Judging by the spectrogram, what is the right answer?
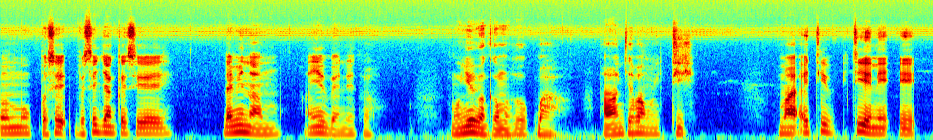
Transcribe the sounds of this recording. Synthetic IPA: e˨˦mu˦k͡pe˨se˦ve˨se˦d͡ʒã˦ŋke˨se˦ɾe˦ | da˦mi˦na˨mu˦a̰˦ɲe˦˨vɛ˨n˨de˨˦tɔ˨ | mu˨˦e˦vɛ˨ke˨mu˨˦s̬o˦k͡pa˨na˨ma˨˦d͡ʒa˦fa˦mu˨˦i˦ti˦˨ | ma˨ʔe˦i˦ti˦e˨ne˨e˨

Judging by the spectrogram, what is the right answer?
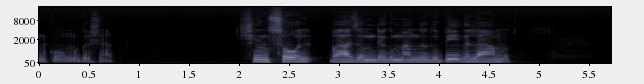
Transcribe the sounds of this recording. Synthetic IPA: nko̰˦mə̰˨ɡə˨ʃa̰˨k̚ | ʃi˦nso˦lba˨zə˨mdə˨ɡə˨ma˨ŋɡə˨ɡə˨bi˦ɡə˨la˦mu˦k

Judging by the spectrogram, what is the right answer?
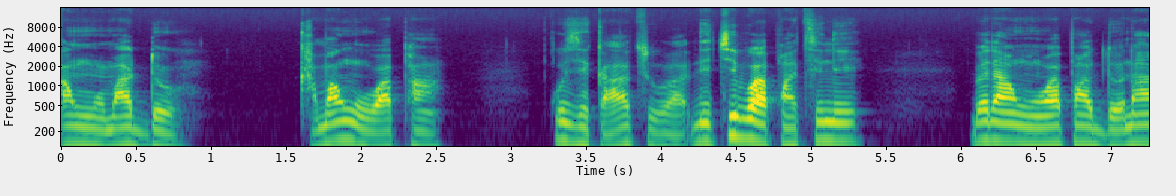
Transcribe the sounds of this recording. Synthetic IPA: a˨ŋʷu˨mã˧do˨ | kʰa˨mã˦ŋʷũ˨wa˧pʰã˧ | ku˦ze˧ka˨a˦tu˧wa˧li˧t͡ʃi˦bu˦a˧pã˧ti˦ni˧ | be˦da˧˨ŋʷũ˨wa˧pã˧do˨nã˧

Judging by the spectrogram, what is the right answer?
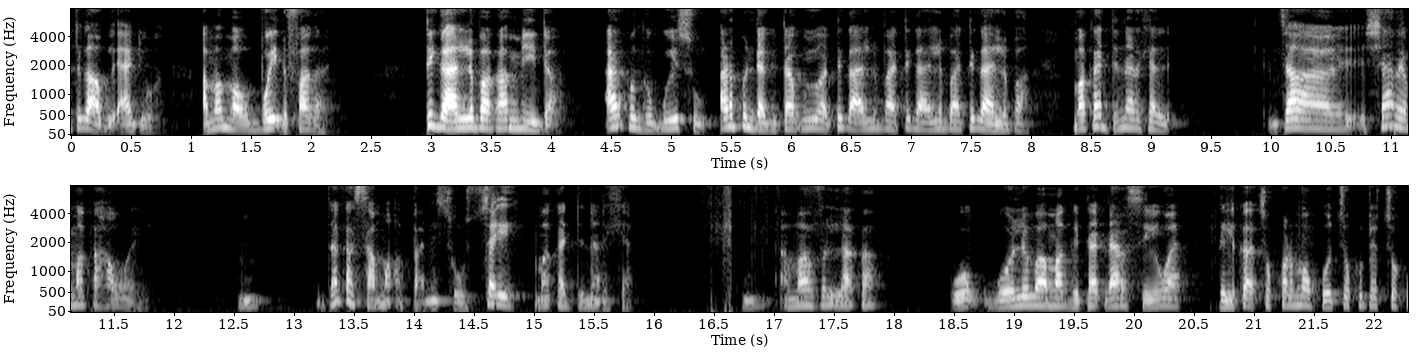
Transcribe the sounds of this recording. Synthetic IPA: ti˦ɡa˨bʷḭ˨ʔa˨di˨wa̰˨ | a˨mːa˦ma˨bʷa˦i˦di˨fa˦ɡa˨ | ti˦ɡa˨lu˦ba˨ka˦mi˨nda˨ | a˦ɾpi˦ɡi˨ɓu˦i˦su˨a˦ɾpu˦nda˨ɡi˨ta˦ɓu˦ji˦wa˨ti˦ɡa˨lu˦ba˨ti˦ɡa˨li˦ba˨ti˦ɡa˨lu˦ba˨ | ma˨ka˦di˨na˦ɾhʲa˨l | d͡za˦ʃa˦ɾa˨ma˦ka˨ɦa̰˦wa̰˨jḭ˨˦ | da˦ka˨sa˨ma̰˦ʔa̰˨mpa̰˨ni˦so̰˨sa˦i˦ma̰˨ka˦di˨na̰˨ɾha̰˨l | a̰˨mːa˦vu˦ɾla̰˦ka˦ | ɡo˨ɡo˨lu˦ba˨ma˦ɡi˨ta˦ɗa˦ɾsi˨ji˦wa˦˨ | ɡə˨lka˦t͡su˦kʷa˦ɾma˦ɡo˨t͡su˦ku˦ta˦t͡su˦ku˦

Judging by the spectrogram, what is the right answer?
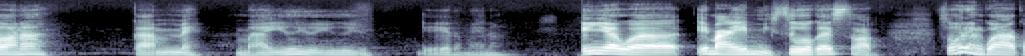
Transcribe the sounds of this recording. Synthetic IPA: ɔ˨na˦ | ka˨m̩˦me˨m̩˨ma˨˦jo˦jo˨jo˦jo˨dḛ˨e˦ɾɨ˨me˨na˦ | e˦ɲe˦a˦˨wa˨e˦ma˨ŋ˦e˦mi˨so˦ke˦e˦so˨t̚ | so˦de˨ŋ̩ʷ˦a˦a˨k

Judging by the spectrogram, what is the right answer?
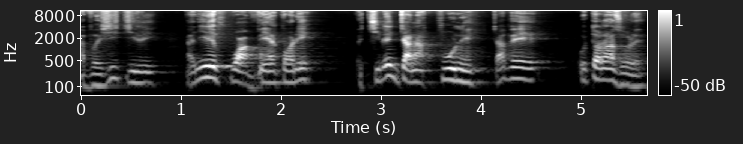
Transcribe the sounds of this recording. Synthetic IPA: a˨ve˨zi˦t͡ɕi˨le˨ | ɡa˨d͡ʒi˦e˦ɸo˨a˨ve˨a˨kɔ˨ɖe˦ | ḛ˨t͡ɕi˨ɖe˦d͡ʒa˨nã˨k͡po˦nɛ̃˨t͡ʃa˦ɸe˦ | wʔo˦t̪ɔ˦nã˦zɔ˨le˨

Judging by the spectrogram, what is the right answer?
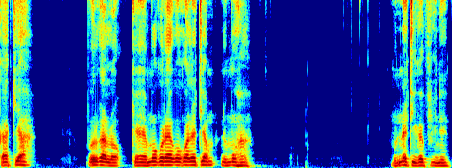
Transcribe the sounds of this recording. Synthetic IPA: ka˨ki˦a˦ | b̥ṵ˦ɾɡa˨lo˨ke˨mo˦ku˦ɾa˦koko˦le˦ti˦a˦mni˨mu˦ɦã | mu˨nːatikapine˦n

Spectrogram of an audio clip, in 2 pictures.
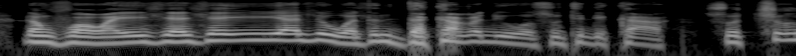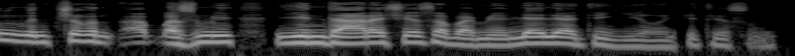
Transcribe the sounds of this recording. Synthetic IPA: da˨n˨vʷa˨wa˨ji˦ɬa˦ɬa˦i˦ja˦ɬi˦wa˨ɬi˦nda˨ka˦ɣa˦ɗi˦wa˨su˦ti˦di˨ka˦ɣso˦t͡ʃi˦ɣŋɡi˦nt͡ʃi˦ɣna˨ɓa˨s̬mi˦ji˦nda˨ɾa˦ʃe˦s̬a˦ba˨m˨a˨li˦a˦li˦ja˦ti˦ɡi˨ɣḭ˨nki˦ti˦sḭ˦n˨

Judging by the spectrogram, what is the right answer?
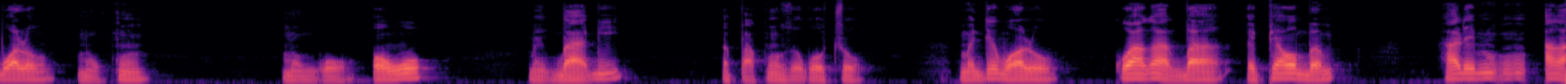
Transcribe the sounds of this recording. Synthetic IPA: ɓʷa˧lo˧mi˨ku˦ | mi˨ɡʷo̰˨o˦wo˦ | mi˨ɡ͡ba˧ɓʲi˦ | o˨pa̰˨ku˧˨zo˨ɡo˨t͡ʃo˧ | mi˨de˦ɓʷa˨lo˧ | ko˦a˦ɡa˦˨ɡ͡ba˧e˨pʲa˦wo˦ɓe˨m̩˦ | ha˦le˦a˦ɡa˨

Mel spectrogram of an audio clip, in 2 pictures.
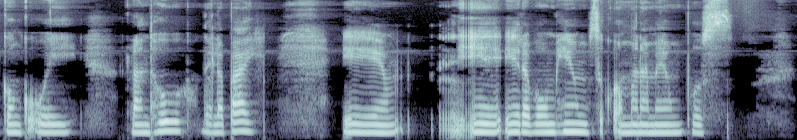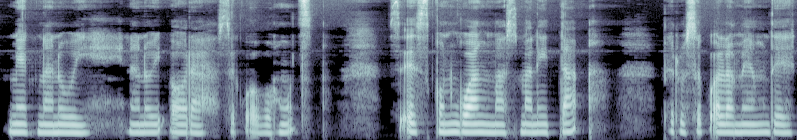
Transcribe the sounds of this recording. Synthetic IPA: ko˧ŋku˧ʔi˧j | la˧nd̪u˦d̪e˨la˧pa˦j | i˧ | i˧ɾa˧bu˧mɦi˦ŋse˧kʷa̰˧ma˧na˧me˧ŋpu˧s | mje˧kna˧nu˧j | na˧nu˧jo˦ɾa˧se˧kʷa̰˧bo˧ɦũ˦t͡sʼ | sḛ˧sko˧nɡʷa˧ŋma˧sma˧ni˧t̪ã˦ʔ | pe˧ɾo˧se˧kʷa̰˧la˧me˧ŋd̪e˧

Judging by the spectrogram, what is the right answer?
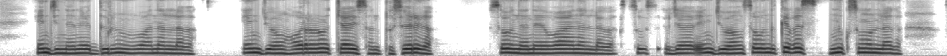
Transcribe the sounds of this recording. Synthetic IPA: i˦nd͡ʒi˨ne˨ne˦du˦ɾu˦n˨˦wa˦na˦nla˦ɡa˨ | i˦nd͡ʒu˨wa˨ŋɦo˦ɾo˦ɾo˦t͡ʃa˦ji˨so˨npu˨se˦ɾi˦ɡa˨ | so˦ne˨ne˦wa˦na˦nla˨ɡa˨sd͡ʒa˦i˦nd͡ʒi˨wa˨ŋso˦u˦n˦ke˦be˦snu˦ksu˦ŋu˦nla˦ɡa˨

